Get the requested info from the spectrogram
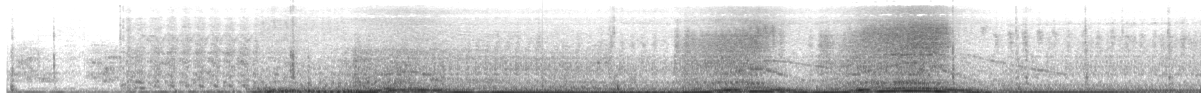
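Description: Nissan X-Trail diesel engine, heard from inside the cabin, turning over and catching about two and a half seconds in. It is then revved up and let back down about four times before settling to idle near the end.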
